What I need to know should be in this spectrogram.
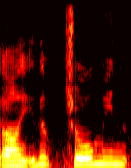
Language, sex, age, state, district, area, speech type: Tamil, female, 30-45, Tamil Nadu, Nagapattinam, rural, spontaneous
